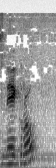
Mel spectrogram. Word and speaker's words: negro: In Spanish, the word for black is negro. Negro. Negro. Negro. G, g, g. Say G. Make a hard G sound. G. Hard G. G. Like go. Go. Go. Yeah. Go. So negro. Negro.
